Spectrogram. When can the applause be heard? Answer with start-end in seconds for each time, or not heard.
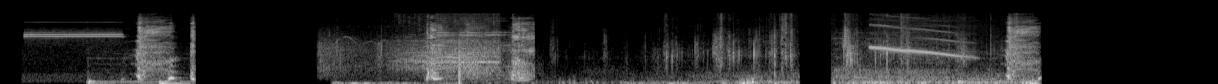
3.1-5.0.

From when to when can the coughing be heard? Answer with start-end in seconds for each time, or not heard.
0.8-1.9, 4.2-5.3, 9.6-10.4.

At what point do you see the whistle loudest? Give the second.
9 s.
